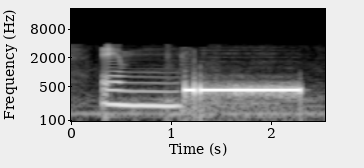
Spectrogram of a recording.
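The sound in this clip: Telephone tones as a call is redialed during a live interview: a buzzy, harmonic-rich tone lasting under a second, then a short beep and a long, steady, pure dialing tone that stops abruptly.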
